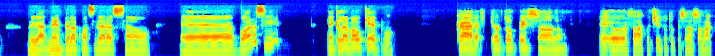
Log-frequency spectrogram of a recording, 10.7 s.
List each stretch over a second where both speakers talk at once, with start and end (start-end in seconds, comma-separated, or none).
none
